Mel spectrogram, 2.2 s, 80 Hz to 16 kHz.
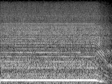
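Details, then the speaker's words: Volantex/Lanyu ASW-28 V2 sailplane with a replacement ESC, static bench full-throttle test on the stock prop. Clean steady high whine, then a smooth wind-down with no roughness; about 15.48 A, roughly 165 W. Healthy. "so we're gonna go ahead throw cuts off bring it up [Applause] looks like about 15 amps bottle"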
